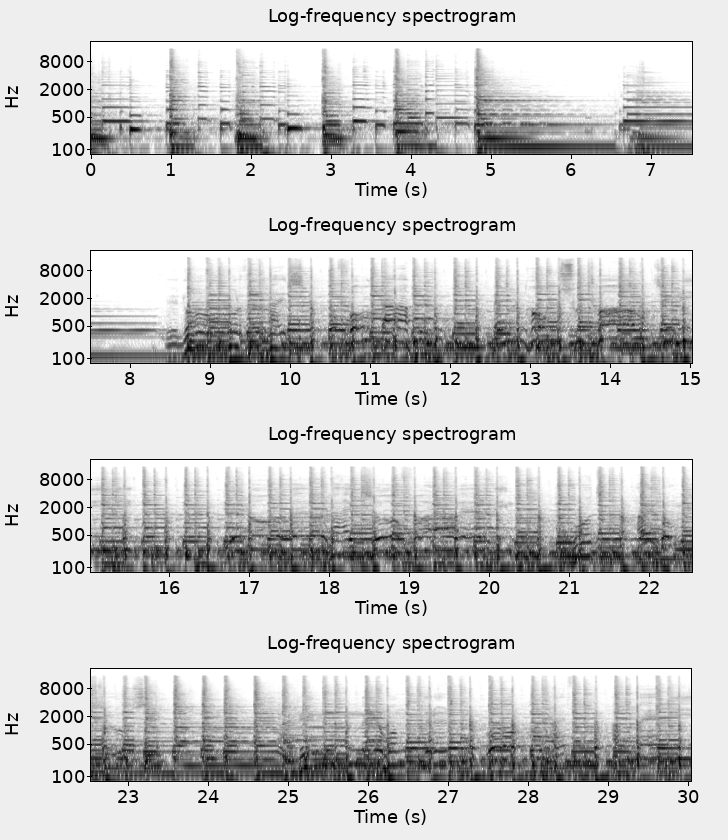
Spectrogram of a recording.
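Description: Two acoustic guitars playing together: a Gypsy-jazz style guitar and a nylon-string classical guitar. They open with slow, spaced chords left to ring, then about nine seconds in break into fast, continuous rhythmic playing.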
